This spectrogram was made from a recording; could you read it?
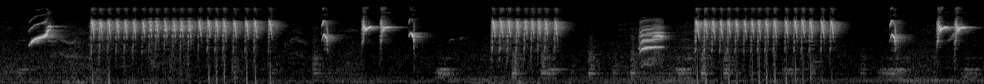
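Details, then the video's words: Orange-bellied leafbird song: quick rising whistles, then a rapid, high, buzzy chattering trill, with the phrase repeated twice in ten seconds. "Pancingan burung Cucak cungkok / orange-bellied leafbird"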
